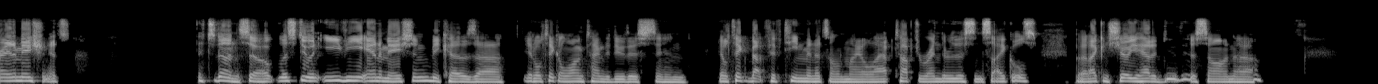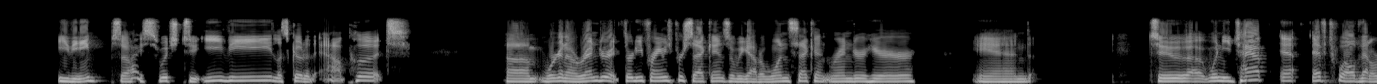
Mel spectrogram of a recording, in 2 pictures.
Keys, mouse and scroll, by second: 4.7 click, 10.9 click, 11.6-12.0 scroll up 2, 12.5 click, 16.3 click, 17.6-18.2 scroll down 2, 18.2-20.4 scroll down 2, 22.3-22.9 scroll down 3.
